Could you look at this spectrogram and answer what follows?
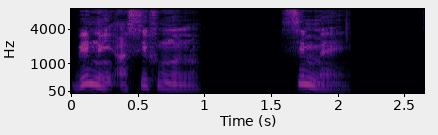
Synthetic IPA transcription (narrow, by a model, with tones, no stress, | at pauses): bi˦nũ˨ʔa˨si˦fu˦mũ˨nʊ̃˦ | si˦mɛ̰̃˨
